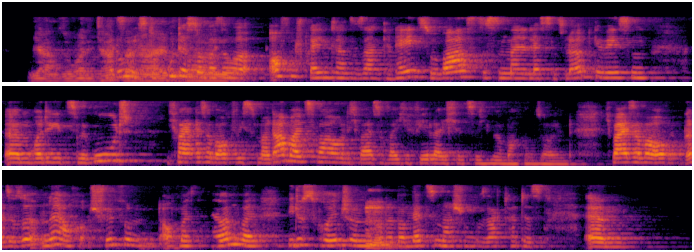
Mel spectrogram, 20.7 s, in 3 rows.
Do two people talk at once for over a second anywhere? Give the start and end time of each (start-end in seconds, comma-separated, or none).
1.0-2.3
